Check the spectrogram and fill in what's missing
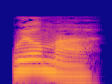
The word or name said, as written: Wilma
